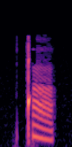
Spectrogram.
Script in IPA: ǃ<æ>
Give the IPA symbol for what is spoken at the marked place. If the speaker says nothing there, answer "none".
a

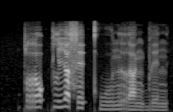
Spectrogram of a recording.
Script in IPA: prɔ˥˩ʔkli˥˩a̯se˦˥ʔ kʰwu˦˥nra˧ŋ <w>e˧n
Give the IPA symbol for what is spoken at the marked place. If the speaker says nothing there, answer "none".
b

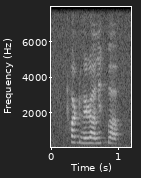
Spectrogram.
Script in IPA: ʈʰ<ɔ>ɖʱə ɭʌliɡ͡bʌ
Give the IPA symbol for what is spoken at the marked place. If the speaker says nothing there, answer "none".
ɔ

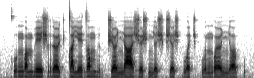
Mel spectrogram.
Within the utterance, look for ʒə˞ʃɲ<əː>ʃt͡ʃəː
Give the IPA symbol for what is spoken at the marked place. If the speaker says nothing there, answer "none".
əː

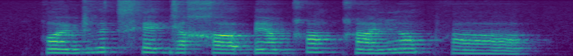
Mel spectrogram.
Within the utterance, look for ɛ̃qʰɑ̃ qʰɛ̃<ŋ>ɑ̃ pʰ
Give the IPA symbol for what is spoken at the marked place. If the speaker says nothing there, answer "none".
ŋ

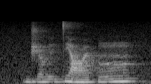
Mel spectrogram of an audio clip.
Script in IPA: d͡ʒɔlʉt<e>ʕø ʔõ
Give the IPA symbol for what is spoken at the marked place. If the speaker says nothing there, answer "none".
e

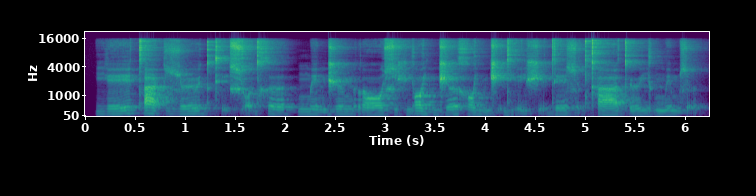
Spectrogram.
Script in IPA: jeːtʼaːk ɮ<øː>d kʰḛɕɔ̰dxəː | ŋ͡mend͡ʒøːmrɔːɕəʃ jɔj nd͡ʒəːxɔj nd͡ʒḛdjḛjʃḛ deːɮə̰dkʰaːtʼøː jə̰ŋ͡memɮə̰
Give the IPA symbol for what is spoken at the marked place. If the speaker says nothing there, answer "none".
øː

